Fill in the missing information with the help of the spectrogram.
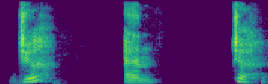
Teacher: Begin with the airflow is completely blocked and then releases as a fricative, creating friction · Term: Affricate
